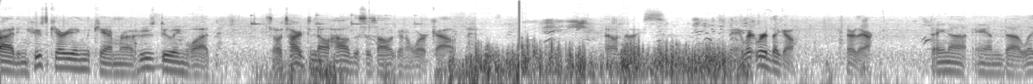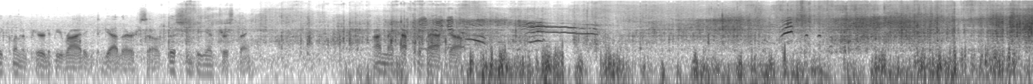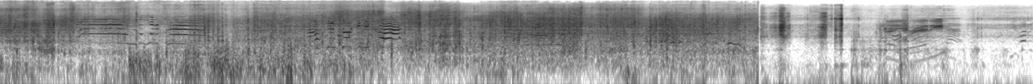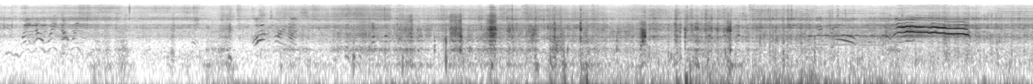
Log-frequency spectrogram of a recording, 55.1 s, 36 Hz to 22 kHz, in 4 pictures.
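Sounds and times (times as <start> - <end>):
wind buffeting microphone: 3.3 - 37.7
crunches and scrapes in snow: 13.1 - 55.0.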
